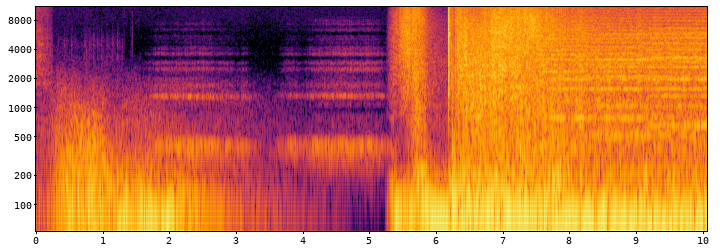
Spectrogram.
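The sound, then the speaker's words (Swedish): A low rumbling drone with faint sonar-like tones builds tension, then a sudden massive explosion booms out and rolls on as a loud, sustained roar with no voices. “Och så kommer det liksom, ja, plötsligt så inser du då, eller jag insåg, att man då bevittnar ett nytt Big... Big Bang, ja. Ja, Bang.”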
